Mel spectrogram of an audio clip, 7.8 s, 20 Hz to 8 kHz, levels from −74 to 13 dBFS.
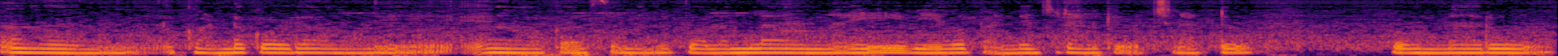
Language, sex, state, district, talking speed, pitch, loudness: Telugu, female, Andhra Pradesh, Manyam, 125 wpm, 210 Hz, -14 LUFS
